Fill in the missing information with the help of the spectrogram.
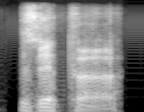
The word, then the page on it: zipper: British English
